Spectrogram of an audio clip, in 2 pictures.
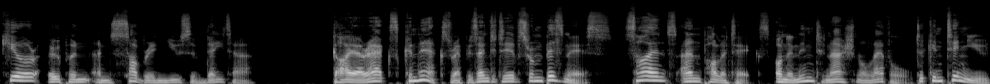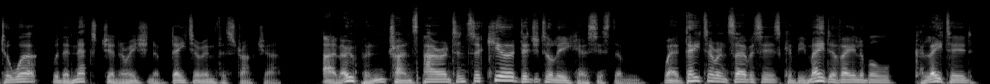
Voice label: English Event Speaker

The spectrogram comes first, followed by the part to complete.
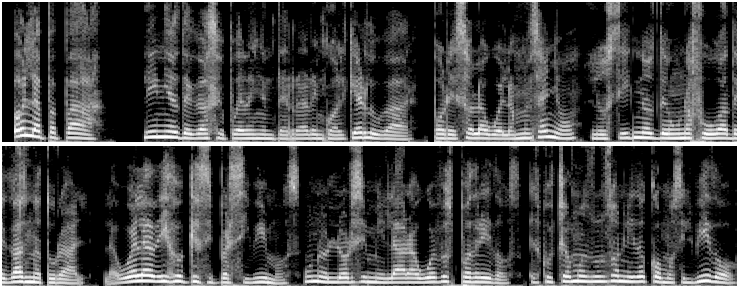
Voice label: Radio TV Imaging

